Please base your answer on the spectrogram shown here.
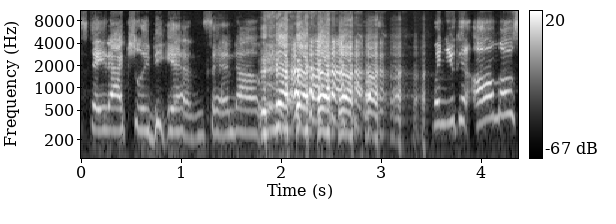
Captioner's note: laughing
